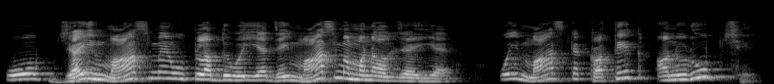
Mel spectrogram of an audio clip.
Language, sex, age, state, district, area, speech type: Maithili, male, 60+, Bihar, Madhubani, rural, spontaneous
